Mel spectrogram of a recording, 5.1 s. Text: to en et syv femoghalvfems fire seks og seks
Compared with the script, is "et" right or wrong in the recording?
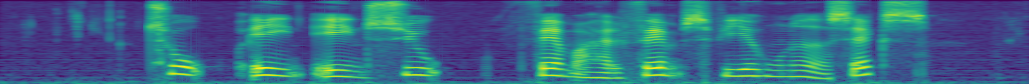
wrong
